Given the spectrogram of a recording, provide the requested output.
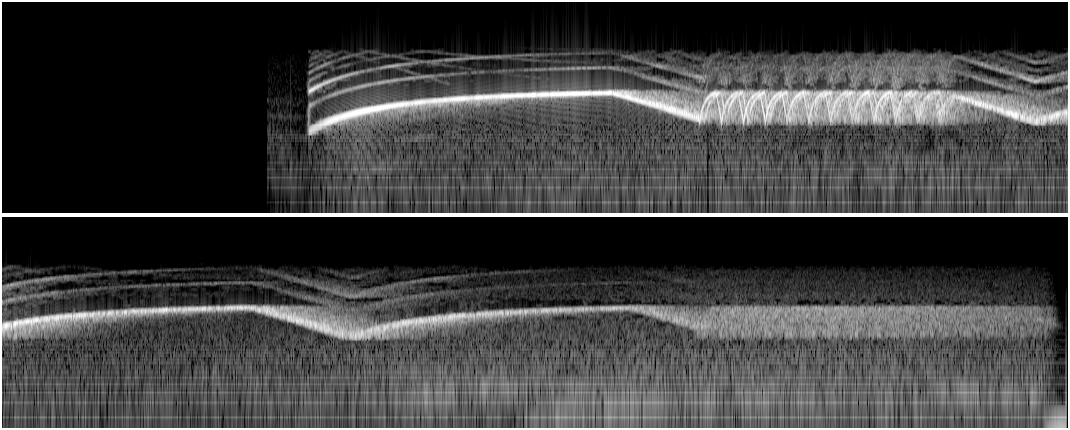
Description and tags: Police siren
Recorded from a street in the NYC Suberbs.
siren, car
